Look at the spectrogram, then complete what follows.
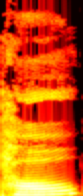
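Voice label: "tou2", Mandarin Chinese, pinyin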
